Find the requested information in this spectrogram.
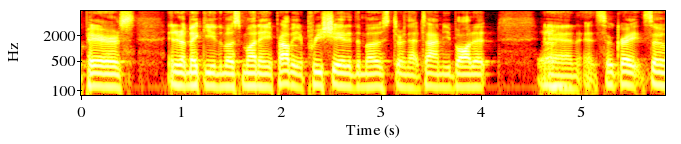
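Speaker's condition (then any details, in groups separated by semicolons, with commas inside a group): No condition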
